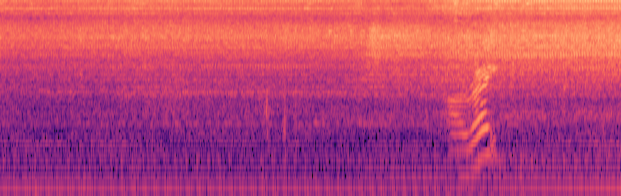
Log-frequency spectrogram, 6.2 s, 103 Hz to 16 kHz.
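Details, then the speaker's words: 2014 Hyundai Veloster Turbo engine, reinstalled after removal to find the hidden damage behind its knocking despite a prior rebuild, now at a smooth, even, quiet low idle with no knocks or ticks; owner unsure whether a muffler explains the quietness; normal idle. "It sounds good. Quiet the engine, but I think this car got a muffler because So, I'm not sure if that's a muffler or what it is."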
